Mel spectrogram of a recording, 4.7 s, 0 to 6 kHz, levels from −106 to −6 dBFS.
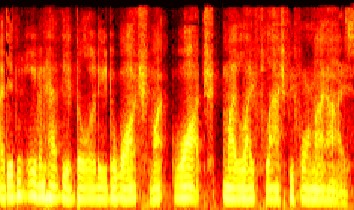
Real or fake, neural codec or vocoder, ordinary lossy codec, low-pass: fake; codec, 16 kHz, 16 kbps, FreqCodec, smaller model; AAC, 24 kbps; 5.4 kHz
